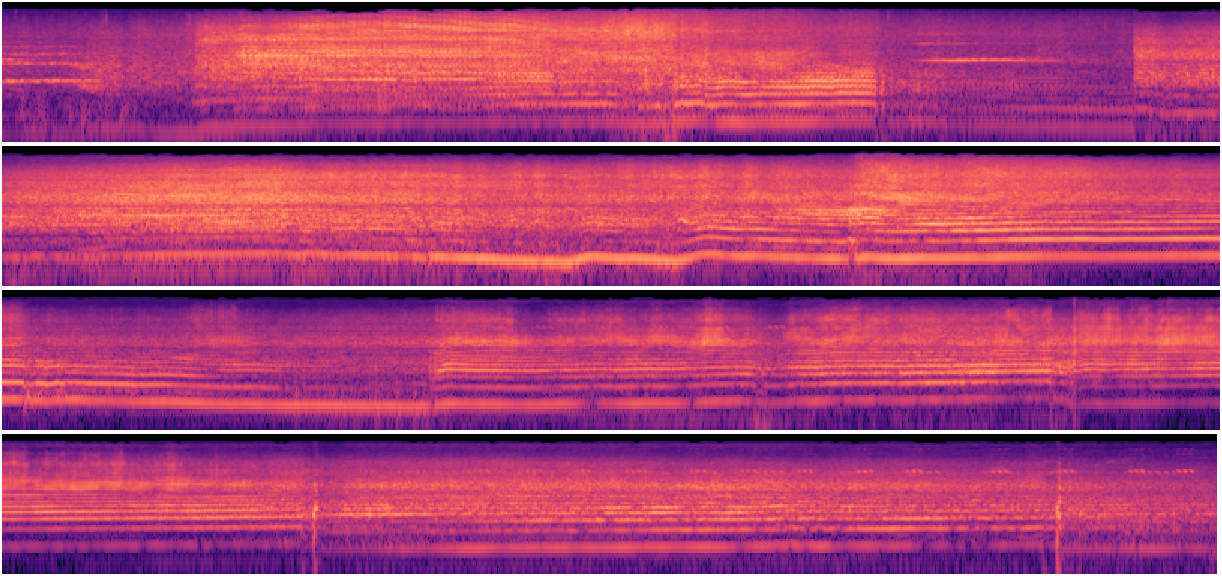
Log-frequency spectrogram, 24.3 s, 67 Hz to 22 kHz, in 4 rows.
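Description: Citroën C2 R2 rally car engines revving hard at full throttle. The pitch climbs, then drops sharply at each gear change, many times over, as the cars pass on the stage.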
